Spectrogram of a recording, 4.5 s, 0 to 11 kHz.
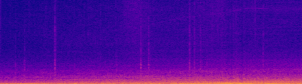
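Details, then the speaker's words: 1997 Toyota Land Cruiser 80 VXR diesel, normal road test: deep rumble building evenly as throttle opens, rpm 2,000 to 3,000, no smoke, pump at factory spec; healthy acceleration. "Wow, putaran mesin (RPM) berubah pada 2.000 hingga 3.000 RPM. Saat kita menekan pedal gas sedikit lebih dalam."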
